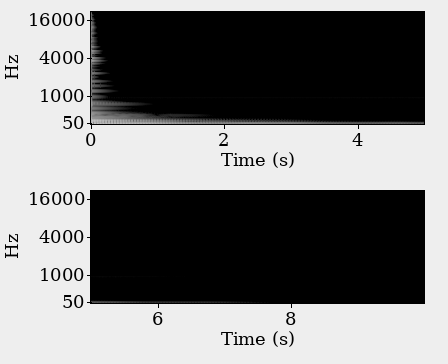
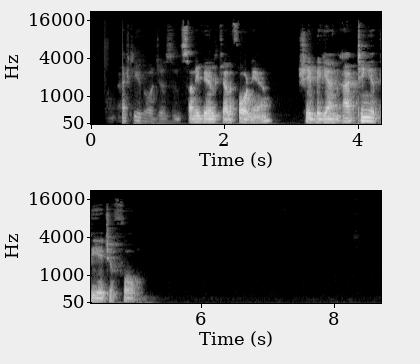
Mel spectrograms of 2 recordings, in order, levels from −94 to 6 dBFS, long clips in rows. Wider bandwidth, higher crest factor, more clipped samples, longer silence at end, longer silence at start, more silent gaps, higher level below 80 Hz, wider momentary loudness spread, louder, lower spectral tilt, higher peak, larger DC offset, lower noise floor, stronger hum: second, 3.9 kHz vs 15 kHz; first, 30 dB vs 18 dB; neither; first, 6.75 s vs 3.65 s; second, 0 s vs 0.45 s; neither; first, -40 dBFS vs -52 dBFS; first, 26 LU vs 19 LU; second, -34 LUFS vs -18 LUFS; first, -9.5 dB/octave vs -6.5 dB/octave; second, -6 dBFS vs -2 dBFS; neither; first, under -90 dBFS vs -82 dBFS; neither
